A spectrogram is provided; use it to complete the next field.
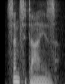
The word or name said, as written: sensitize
